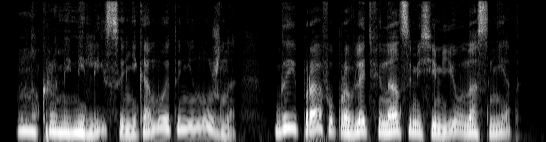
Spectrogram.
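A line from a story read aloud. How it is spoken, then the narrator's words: Muttered under breath. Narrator (Russian): пробормотала себе под нос Селена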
